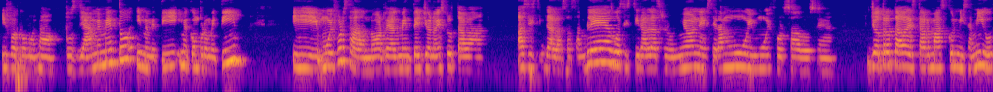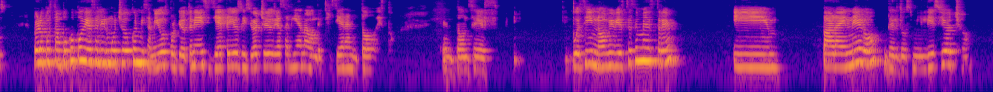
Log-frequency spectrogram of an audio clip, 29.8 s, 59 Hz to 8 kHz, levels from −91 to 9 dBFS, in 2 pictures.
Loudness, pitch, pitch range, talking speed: -19 LUFS, 225 Hz, 200-250 Hz, 160 wpm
